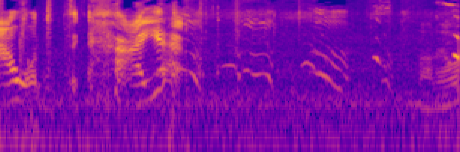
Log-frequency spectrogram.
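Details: A noisy litter of stray puppies at a construction site asking for food, crowding the air with rapid, falling, high-pitched whimpers and yips, and human voices mixed in.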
